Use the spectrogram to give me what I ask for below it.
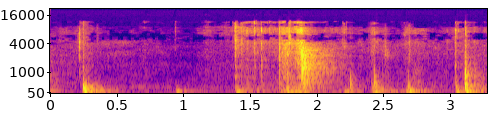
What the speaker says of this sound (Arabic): بين ما يحمل زيت راح نفرم بصل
